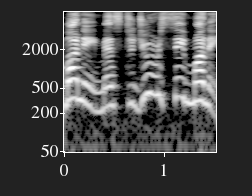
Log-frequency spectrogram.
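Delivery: loud, high, mock angry strange voice. Retelling a scam phone call, imitating an irate caller. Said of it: "The strange voice".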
